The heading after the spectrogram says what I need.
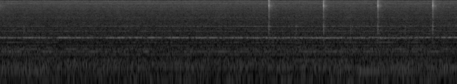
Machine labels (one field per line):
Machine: valve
